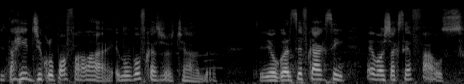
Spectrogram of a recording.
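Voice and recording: Very fast talk from a woman, medium-pitched, with ordinary pitch variation.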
